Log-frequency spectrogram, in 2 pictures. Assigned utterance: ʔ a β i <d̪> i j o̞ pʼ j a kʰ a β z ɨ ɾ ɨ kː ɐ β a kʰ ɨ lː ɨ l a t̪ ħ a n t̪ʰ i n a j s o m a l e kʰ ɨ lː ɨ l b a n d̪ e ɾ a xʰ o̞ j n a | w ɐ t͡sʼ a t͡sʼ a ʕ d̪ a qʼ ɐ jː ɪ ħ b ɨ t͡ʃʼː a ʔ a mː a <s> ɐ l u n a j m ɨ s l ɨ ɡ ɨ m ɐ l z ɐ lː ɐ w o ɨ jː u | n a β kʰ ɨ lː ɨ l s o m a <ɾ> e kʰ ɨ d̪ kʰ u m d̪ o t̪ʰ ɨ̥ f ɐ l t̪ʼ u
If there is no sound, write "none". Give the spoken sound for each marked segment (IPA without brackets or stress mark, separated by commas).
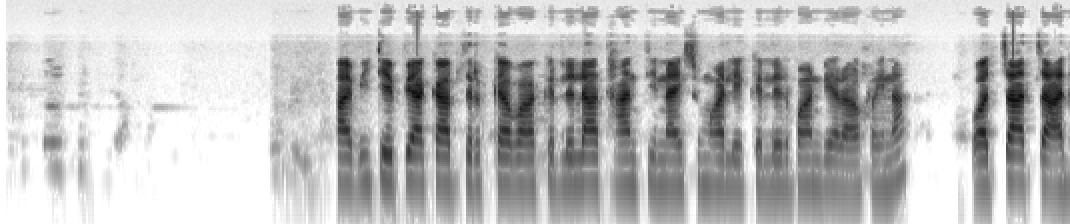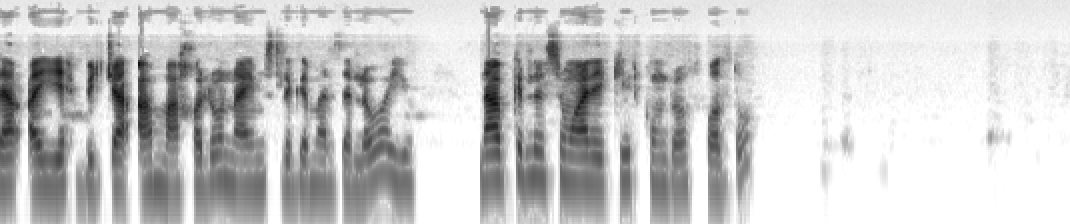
t̪, x, l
